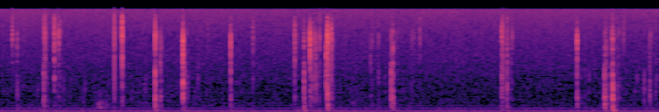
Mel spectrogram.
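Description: A small solid orange bar of soap, held in the hand, is carved and scraped with a small tool, leaving shavings on the board. Short, sharp scratching clicks with bright tops come in irregular bursts over a steady low hum.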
